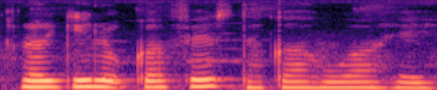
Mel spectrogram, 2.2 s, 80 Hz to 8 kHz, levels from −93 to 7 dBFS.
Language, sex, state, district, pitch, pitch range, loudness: Hindi, female, Arunachal Pradesh, Lower Dibang Valley, 195 Hz, 180-205 Hz, -14 LUFS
